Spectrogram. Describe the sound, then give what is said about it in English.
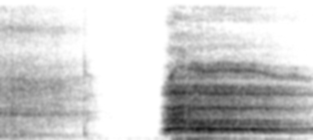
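A deep, long exhale as a breathing technique for flexibility training: a loud, steady breathy rush lasting over a second, slowly easing off. It follows a softer breath and a brief silence. “a deep, long exhale like that”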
